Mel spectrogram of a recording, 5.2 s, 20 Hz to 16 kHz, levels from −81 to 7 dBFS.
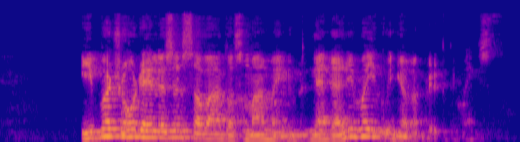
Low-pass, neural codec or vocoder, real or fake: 10.8 kHz; codec, 24 kHz, 0.9 kbps, WavTokenizer, medium speech release version 1; fake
